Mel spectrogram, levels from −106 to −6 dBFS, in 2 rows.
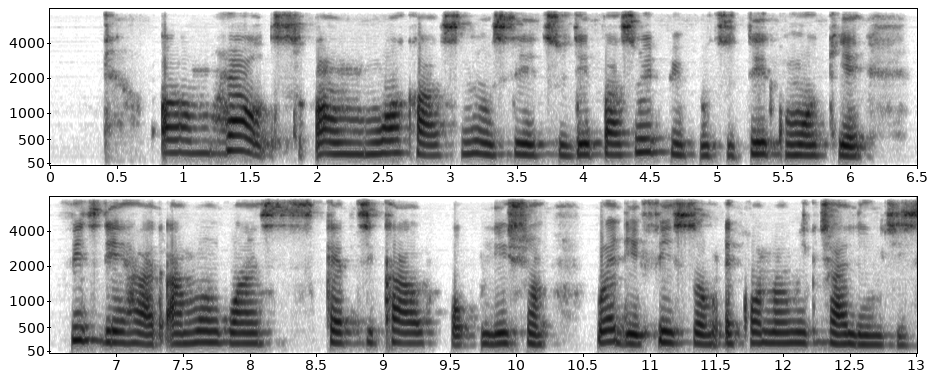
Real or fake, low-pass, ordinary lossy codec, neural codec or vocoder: fake; 7.2 kHz; none; vocoder, 22.05 kHz, 80 mel bands, HiFi-GAN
